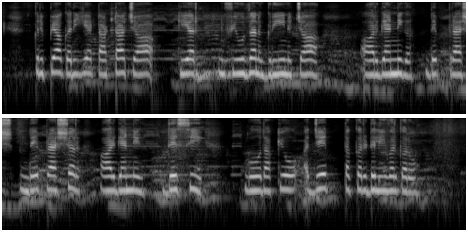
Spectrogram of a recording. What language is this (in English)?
Dogri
